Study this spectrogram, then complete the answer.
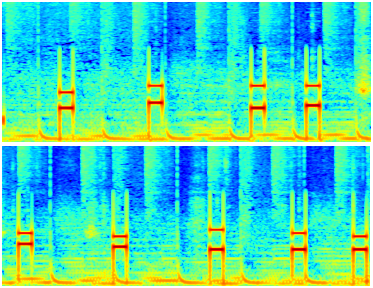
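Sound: telephone dialing tones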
